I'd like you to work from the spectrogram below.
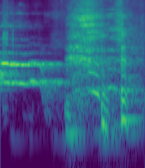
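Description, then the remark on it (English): A dog named Alfie, keeping watch at the front window of a house, barks a few quick rough barks after a brief high whining tone, with no one talking. “we have a dog that's keeping watch at the front window, so...”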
